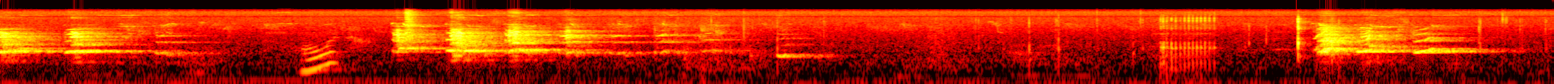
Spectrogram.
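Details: Chihuahua puppy bred at Hotelcan, greeted with soft words; several short high yelps and whines in bursts, a rising squeak near two seconds, quiet gaps, then a final cluster of yelping cries.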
